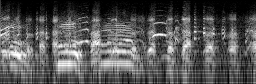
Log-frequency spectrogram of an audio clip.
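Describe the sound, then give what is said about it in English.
A goose honks over and over in a rapid, jumbled series of loud nasal calls, nearly continuous for several seconds, with a chattering, almost laughing quality. “The old goose has cooked this guy.”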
